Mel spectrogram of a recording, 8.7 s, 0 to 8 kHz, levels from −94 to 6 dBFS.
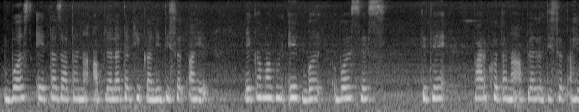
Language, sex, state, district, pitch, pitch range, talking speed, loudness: Marathi, female, Maharashtra, Sindhudurg, 255 Hz, 245-270 Hz, 115 wpm, -24 LUFS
